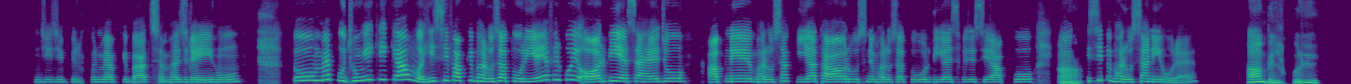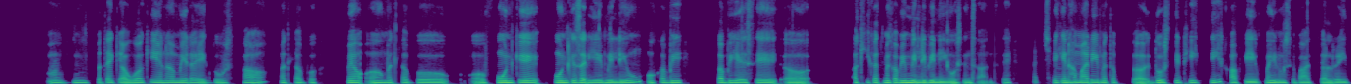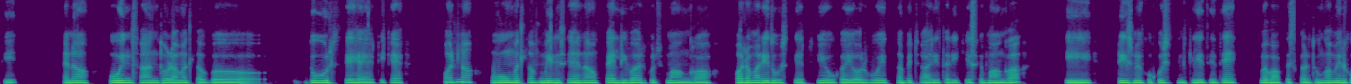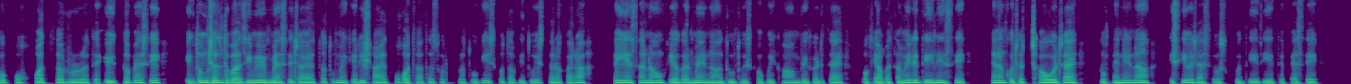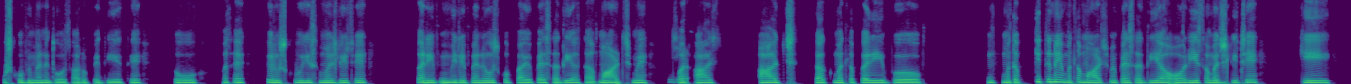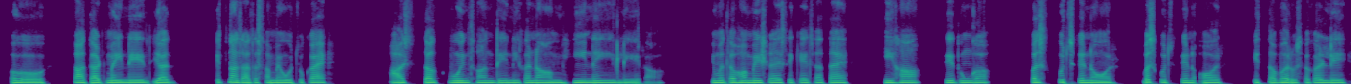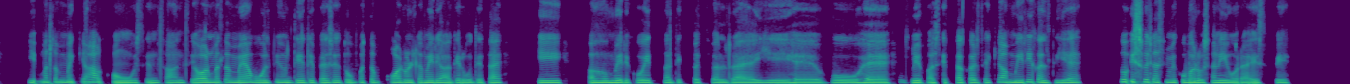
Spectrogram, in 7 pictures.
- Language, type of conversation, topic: Hindi, advice, किसी पर भरोसा करने की कठिनाई
- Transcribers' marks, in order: in English: "प्लीज़"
